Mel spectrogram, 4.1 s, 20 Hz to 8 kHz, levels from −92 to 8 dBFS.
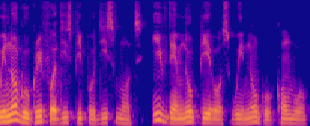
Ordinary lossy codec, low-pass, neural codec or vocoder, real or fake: none; none; codec, 16 kHz, 4 kbps, X-Codec, HuBERT features, trained on LibriSpeech; fake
